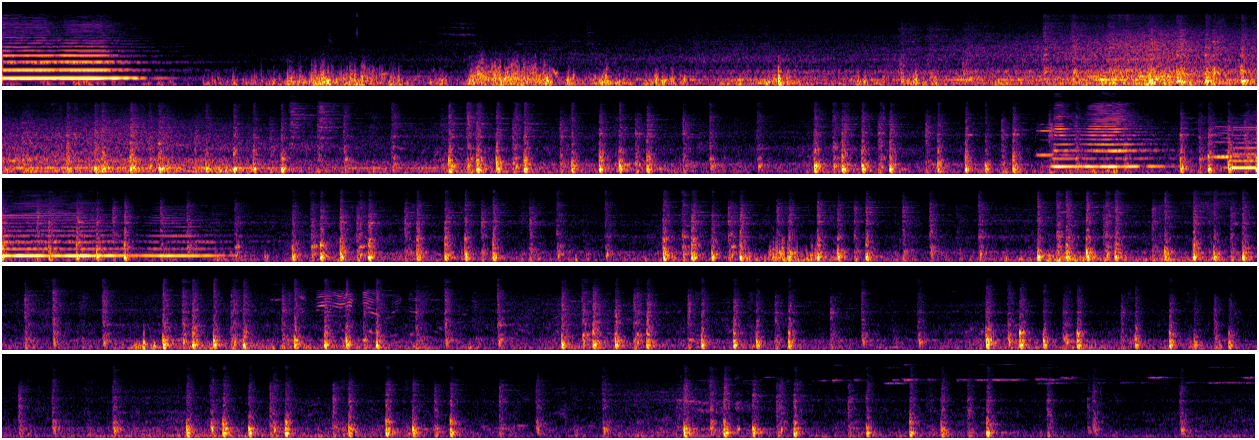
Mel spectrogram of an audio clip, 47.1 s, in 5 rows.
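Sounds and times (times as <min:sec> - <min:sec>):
train horn blasts: 0:00.0 - 0:01.6, 0:17.2 - 0:20.8
train rumbling: 0:00.0 - 0:47.0
wheels clickety-clack over rail joints: 0:02.2 - 0:47.0.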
